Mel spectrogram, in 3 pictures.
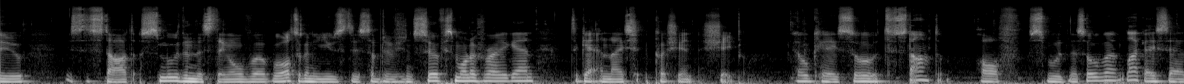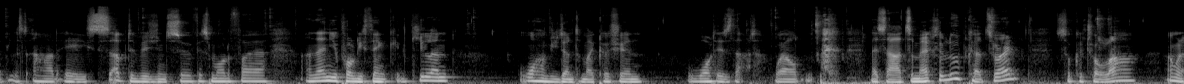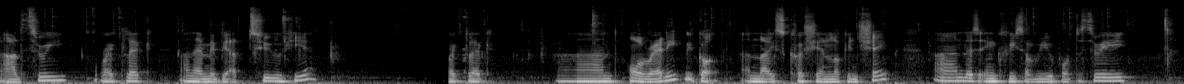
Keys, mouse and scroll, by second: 0.0-5.1 middle drag, 5.3-8.4 middle drag, 8.4 click, 8.7 middle click, 9.2-9.9 scroll up 1, 9.9-11.7 middle drag, 11.7-13.2 drag, 14.0-14.4 middle drag, 14.4 click, 14.7-15.4 middle drag, 15.4 scroll up 1, 15.7-16.5 middle drag, 16.5 click, 17.1-19.5 middle drag, 19.5 click, 19.7 middle click, 20.0 Tab, 20.2-22.7 middle drag, 22.7 ctrl+r, 24.7 click, 25.0 middle click, 25.7 scroll up 1, 25.7 middle click, 26.5 ctrl+r, 28.2 click, 28.5-29.6 middle drag, 29.6 Tab, 29.8 middle drag, 30.1 scroll down 3, 30.3-30.7 middle drag, 30.7 click, 30.9-31.9 middle drag, 31.9 scroll up 2, 32.2 click, 32.4-33.7 middle drag, 33.7 click, 34.9-35.5 middle drag.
